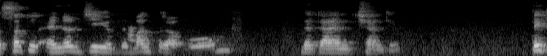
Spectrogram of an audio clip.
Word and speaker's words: Om: Chant Om as Uma in 3 syllables.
